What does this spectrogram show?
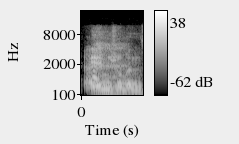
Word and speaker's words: Angelman: background amanda became ceo of the angelman or engelmann sorry if i'm pronouncing it angelman adrian yeah angelman syndrome foundation in 2019 uh before that she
